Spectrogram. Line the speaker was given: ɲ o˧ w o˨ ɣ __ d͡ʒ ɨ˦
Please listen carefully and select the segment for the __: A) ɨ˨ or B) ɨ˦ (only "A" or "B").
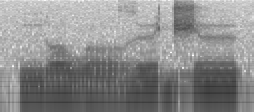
B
